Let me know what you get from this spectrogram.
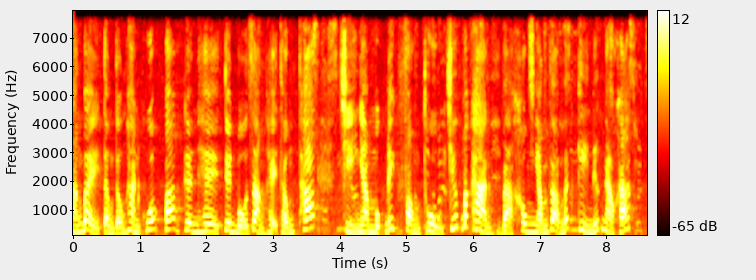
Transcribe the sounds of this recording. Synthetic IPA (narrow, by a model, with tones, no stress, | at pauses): aː˨˦ŋɓə˧˩jt̪ə˧˩wŋ͡mt̪ʰə˨˦wŋ͡mɦaː˨˩nku˦˥ək̚paː˦˥k̚ɣə˧nɦe˧t̪wi˧ənɓo˨˦za˨˩ŋɦḛ˧˨t̪ʰə˨˦wŋ͡mt̪ʰaː˦˥t̚t͡ɕi˧˩ɲa˨˩mːʊ˨˩k͡p̚ɗï˦˥k̟̚fɔ˨˩wŋ͡mt̪ʰu˧˩t͡ɕɨ˦˥ək̚ɓa˦˥k̚haː˨˩nvaː˨˩xə˧wŋ͡mɲa˨˦mvaː˨˩wɓə˦˥t̚ki˨˩nɨ˦˥ək̚naː˨˩wxaː˦˥k̚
